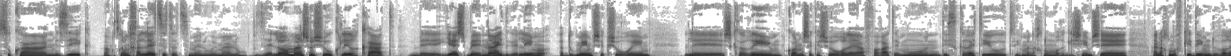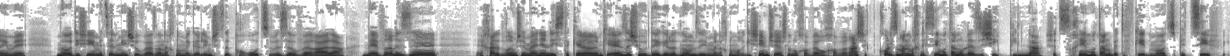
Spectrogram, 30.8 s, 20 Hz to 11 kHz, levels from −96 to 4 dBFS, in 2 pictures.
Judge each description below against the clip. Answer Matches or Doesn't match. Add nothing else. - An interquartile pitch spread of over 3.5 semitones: Doesn't match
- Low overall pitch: Doesn't match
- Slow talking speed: Doesn't match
